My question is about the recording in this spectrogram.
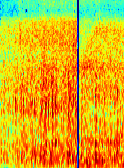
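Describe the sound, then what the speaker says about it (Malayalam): Heavy rain pouring outside, a loud dense continuous hiss of drops striking surfaces, broken by one brief gap midway, with no voices. "പുറത്ത് ഗംഭീര മഴ."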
